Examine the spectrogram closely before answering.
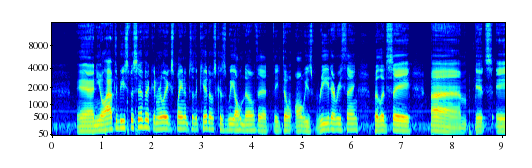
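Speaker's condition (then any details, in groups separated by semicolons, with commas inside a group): No condition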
